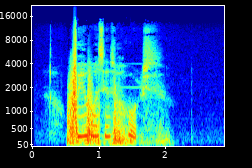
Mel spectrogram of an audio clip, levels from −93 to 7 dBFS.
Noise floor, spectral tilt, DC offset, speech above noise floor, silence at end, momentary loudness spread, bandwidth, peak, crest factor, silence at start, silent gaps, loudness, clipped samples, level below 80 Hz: -58 dBFS; -4.5 dB/octave; under 0.1%; 44 dB; 0.8 s; 16 LU; 15.5 kHz; 0 dBFS; 16 dB; 0.5 s; none; -13 LUFS; under 0.1%; -42 dBFS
